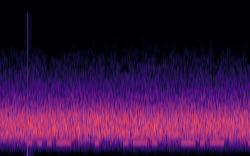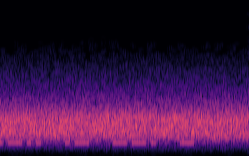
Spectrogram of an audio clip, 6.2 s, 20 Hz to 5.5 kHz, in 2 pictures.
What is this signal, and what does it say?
Morse code, heard as a keyed tone, about 20 wpm, spaced as for 16 wpm, 530 Hz. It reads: VERKLAGT
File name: daily / 16wpm noise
